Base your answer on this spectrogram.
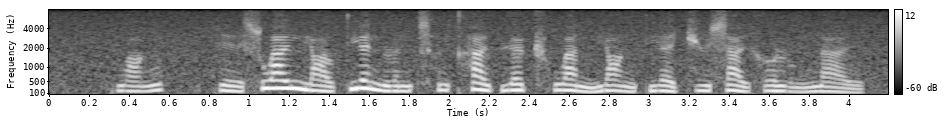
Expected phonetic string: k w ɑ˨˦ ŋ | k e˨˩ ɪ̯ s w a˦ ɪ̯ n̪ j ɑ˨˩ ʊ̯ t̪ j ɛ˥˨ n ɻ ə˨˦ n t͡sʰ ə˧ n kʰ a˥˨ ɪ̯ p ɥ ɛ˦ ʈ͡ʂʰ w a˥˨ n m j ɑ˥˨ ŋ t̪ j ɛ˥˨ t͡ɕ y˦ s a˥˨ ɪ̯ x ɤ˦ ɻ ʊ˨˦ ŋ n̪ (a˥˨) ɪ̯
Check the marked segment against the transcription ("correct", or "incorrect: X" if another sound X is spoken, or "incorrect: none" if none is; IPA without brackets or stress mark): correct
